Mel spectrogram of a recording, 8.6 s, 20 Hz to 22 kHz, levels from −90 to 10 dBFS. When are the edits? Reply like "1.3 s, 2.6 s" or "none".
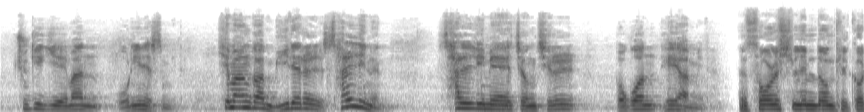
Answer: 7.4 s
